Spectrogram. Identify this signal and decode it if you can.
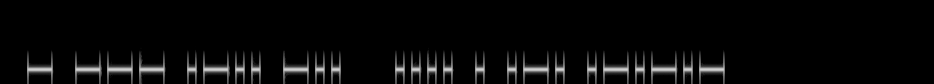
Morse code, heard as a keyed tone, about 15 wpm, 700 Hz. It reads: TOLD HER.
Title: Sentences from Top 1200 Words 15wpm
